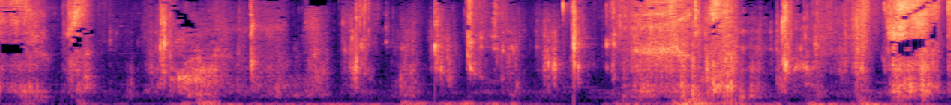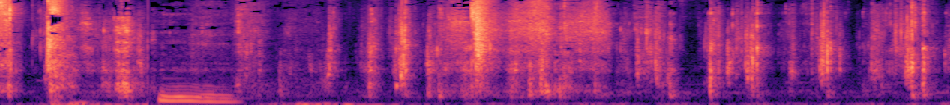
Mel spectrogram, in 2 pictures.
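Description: Close-miked biting and chewing of rare-grilled Korean beef (hanwoo): rapid, irregular clicking and wet mouth sounds, with a brief low hum from the eater about halfway through.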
